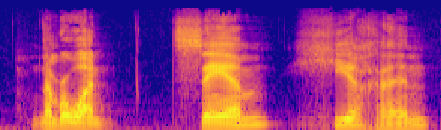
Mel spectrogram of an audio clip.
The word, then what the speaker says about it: Heughan: Sam Heughan. – Oh yeah, baby. Heughan.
